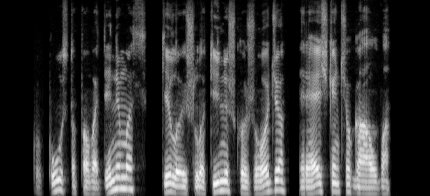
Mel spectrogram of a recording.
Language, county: Lithuanian, Telšiai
